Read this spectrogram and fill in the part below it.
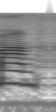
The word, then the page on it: man: English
